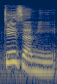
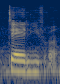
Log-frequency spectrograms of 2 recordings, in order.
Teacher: make your liaison, your connection between those two words, pronouncing the S and the A together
